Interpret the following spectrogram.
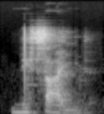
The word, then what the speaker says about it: decide: Oigan, pero esta vocal, ella es muda, yo no la estoy pronunciando. Si la pronunciara, sí tendría 3 sílabas. Pero como no la estoy pronunciando, solo tiene 2 sílabas.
